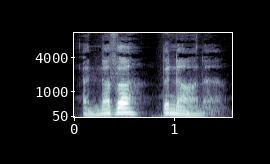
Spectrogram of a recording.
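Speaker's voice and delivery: "Another banana" slowly, word by word. Shown as a demonstration. Teacher giving learners a sentence to try, slowly. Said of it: "first slowly and then".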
